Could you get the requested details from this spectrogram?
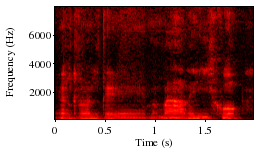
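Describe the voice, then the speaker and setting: A man giving a clinical psychology lecture, explaining with everyday examples and quick acted asides. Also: rumbling low, warm tone, slightly rough, highs cut off.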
